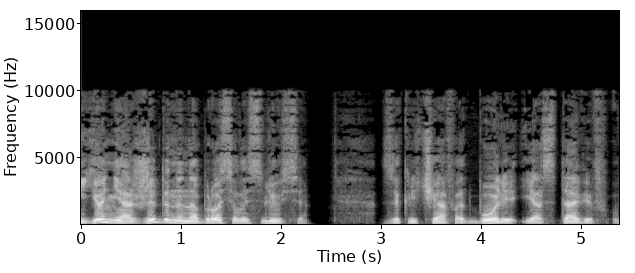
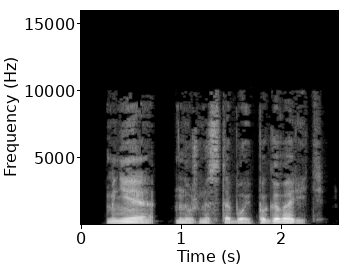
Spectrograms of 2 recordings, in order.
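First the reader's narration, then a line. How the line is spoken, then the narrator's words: Languid quiet voice. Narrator (Russian): томно обратилась она … негромко сказала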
